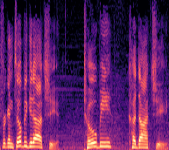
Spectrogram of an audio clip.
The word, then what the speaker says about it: Tobi Kadachi: Toby Kadachi, not Gadachi.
